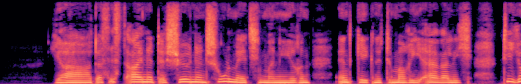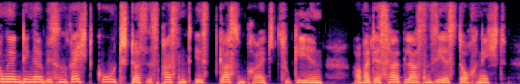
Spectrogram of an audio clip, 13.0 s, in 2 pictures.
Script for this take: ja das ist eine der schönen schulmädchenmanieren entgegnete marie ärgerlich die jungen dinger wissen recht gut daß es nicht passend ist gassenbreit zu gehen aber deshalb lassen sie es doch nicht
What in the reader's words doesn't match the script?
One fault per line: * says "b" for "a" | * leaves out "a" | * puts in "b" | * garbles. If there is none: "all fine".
* leaves out "nicht"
